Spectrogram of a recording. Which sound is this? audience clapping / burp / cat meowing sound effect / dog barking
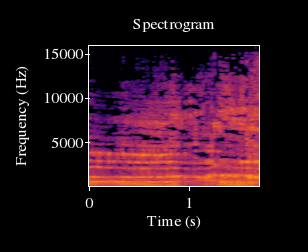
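burp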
